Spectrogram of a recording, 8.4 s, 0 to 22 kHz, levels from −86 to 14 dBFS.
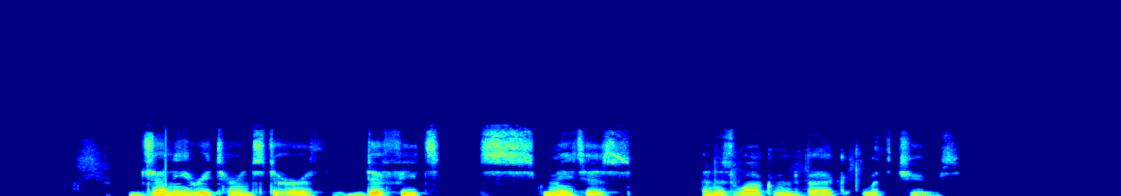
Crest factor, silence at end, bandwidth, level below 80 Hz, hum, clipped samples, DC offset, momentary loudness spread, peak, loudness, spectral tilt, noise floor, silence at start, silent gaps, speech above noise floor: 18 dB; 1.3 s; 8 kHz; -58 dBFS; none; under 0.1%; under 0.1%; 15 LU; -6 dBFS; -24 LUFS; -6 dB/octave; under -90 dBFS; 0.95 s; 3.38-3.59 s, 4.83-5.23 s; over 66 dB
